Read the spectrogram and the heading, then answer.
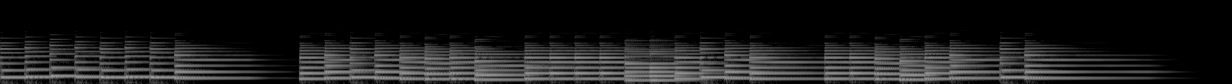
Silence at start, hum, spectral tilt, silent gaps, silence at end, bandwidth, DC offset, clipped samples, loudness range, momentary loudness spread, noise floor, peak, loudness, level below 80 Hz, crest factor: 0 s; none; -4 dB/octave; none; 0.7 s; 5.8 kHz; under 0.1%; under 0.1%; 2 LU; 10 LU; -72 dBFS; -18 dBFS; -32 LUFS; -68 dBFS; 14 dB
